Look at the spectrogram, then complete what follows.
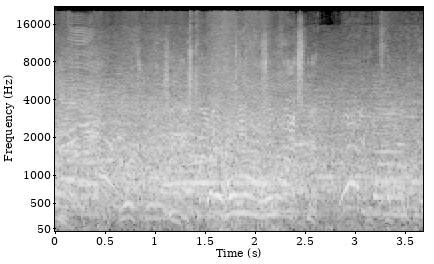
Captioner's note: crowd chatter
